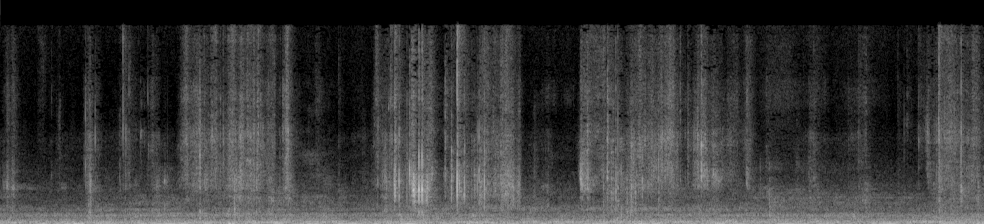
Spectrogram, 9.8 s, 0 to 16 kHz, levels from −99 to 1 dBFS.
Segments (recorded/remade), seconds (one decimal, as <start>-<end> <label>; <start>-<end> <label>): 0.0-9.8 recorded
